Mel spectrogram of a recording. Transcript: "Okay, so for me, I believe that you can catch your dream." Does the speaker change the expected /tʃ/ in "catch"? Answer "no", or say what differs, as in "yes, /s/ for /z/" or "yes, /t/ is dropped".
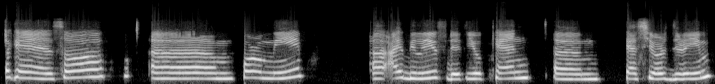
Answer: yes, /s/ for /tʃ/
